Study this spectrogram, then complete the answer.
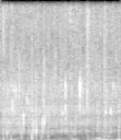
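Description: Tempering splutters in hot oil: a busy, close crackle of popping bursts over a constant frying hiss, with no voices.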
